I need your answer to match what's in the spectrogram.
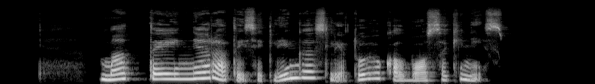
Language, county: Lithuanian, Klaipėda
